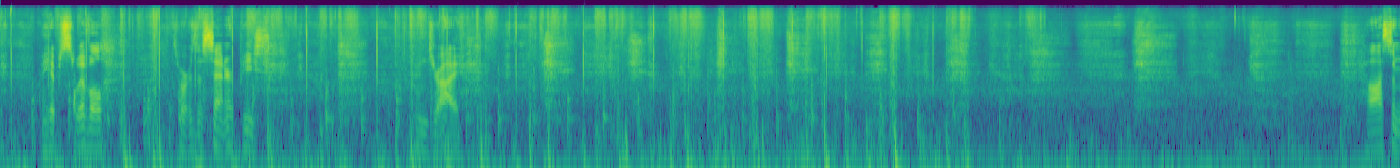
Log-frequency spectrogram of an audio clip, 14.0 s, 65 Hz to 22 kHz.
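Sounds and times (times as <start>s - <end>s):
footsteps on wooden stairs: 0.0s - 14.0s
hard breathing: 0.0s - 14.0s.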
